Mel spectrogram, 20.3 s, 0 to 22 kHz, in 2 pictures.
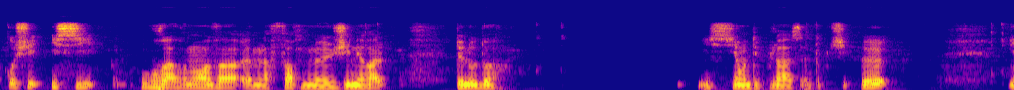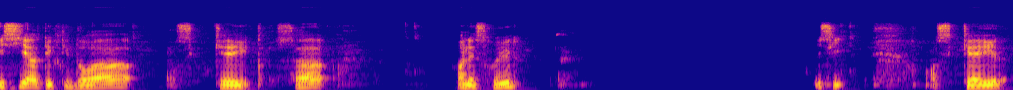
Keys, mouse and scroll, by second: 0.1 click, 3.6 right click, 4.9 b, 9.9 alt+right click, 10.4-11.1 ctrl+scroll down 2, 11.1 click, 11.7 s.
